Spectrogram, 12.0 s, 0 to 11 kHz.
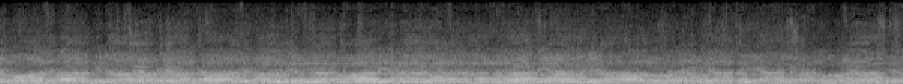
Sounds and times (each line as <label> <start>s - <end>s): Buddhist Monks calling to prayer 0.0s - 12.0s
voices around, mostly Mandarin speakers 0.0s - 12.0s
